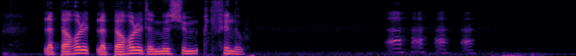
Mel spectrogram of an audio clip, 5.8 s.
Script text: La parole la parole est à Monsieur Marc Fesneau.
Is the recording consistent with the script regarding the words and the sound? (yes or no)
no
